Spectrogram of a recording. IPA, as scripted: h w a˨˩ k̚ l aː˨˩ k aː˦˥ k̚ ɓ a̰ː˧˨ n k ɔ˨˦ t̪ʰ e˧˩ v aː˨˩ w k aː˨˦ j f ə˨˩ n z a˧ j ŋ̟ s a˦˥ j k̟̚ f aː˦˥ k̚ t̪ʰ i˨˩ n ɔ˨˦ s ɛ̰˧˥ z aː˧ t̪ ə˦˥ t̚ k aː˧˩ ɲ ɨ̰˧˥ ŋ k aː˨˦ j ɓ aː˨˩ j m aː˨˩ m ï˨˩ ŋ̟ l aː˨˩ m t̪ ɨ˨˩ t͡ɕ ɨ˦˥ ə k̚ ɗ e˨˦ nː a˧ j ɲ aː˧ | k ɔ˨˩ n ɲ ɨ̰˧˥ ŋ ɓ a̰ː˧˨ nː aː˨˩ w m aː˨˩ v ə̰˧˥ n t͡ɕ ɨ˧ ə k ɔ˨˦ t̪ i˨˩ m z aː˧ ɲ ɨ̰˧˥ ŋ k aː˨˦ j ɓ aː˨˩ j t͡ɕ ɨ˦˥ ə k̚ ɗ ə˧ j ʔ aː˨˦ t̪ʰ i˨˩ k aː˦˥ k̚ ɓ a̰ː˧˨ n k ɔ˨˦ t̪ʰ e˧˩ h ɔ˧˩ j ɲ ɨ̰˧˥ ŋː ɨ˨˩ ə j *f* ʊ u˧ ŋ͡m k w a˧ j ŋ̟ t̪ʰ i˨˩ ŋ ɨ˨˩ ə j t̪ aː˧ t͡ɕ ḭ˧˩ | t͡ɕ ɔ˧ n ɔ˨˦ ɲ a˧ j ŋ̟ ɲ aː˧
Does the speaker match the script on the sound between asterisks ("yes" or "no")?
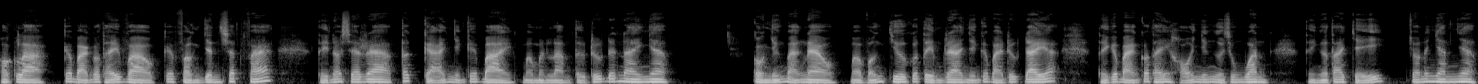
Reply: no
